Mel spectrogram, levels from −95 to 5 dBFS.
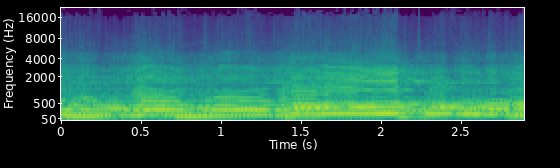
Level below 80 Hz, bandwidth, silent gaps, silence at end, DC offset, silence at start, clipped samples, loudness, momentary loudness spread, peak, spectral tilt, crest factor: -42 dBFS; 10 kHz; none; 0 s; under 0.1%; 0 s; under 0.1%; -15 LUFS; 3 LU; -2 dBFS; -8.5 dB/octave; 12 dB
